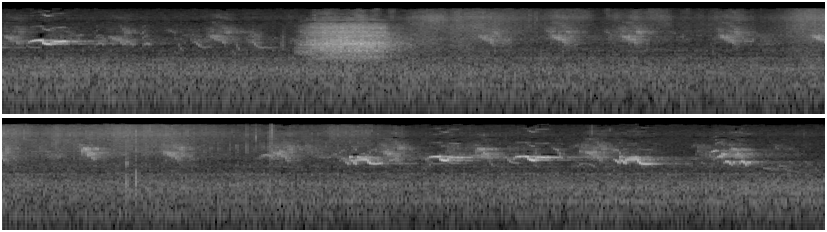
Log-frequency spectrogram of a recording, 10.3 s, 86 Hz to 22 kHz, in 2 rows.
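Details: Male American robin on a pine treetop, 5/6/19, singing territorially: a few whistled phrases at the start, a broadband rushing burst, a quieter stretch, then clear caroling phrases return toward the end.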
